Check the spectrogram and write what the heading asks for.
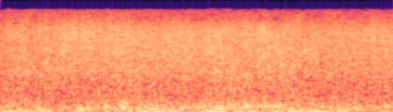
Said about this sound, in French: La mer. La pluie, quelqu'un fait Noël sous la pluie Non, la mer, t'as raison. La mer, mer.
